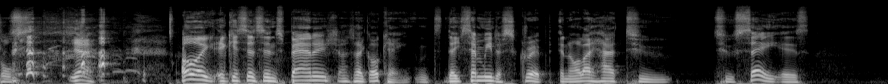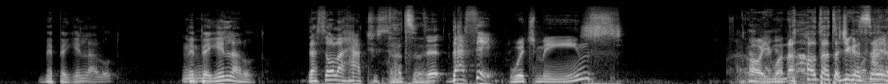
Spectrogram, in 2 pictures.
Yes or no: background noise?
no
